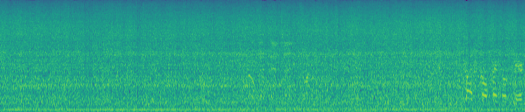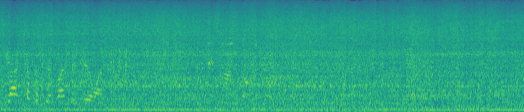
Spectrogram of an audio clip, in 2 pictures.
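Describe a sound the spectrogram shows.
Wind rushes past the cabin.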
